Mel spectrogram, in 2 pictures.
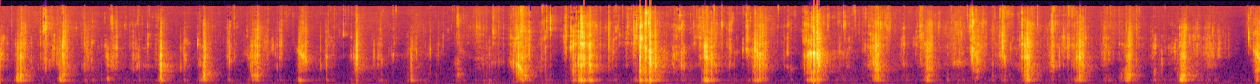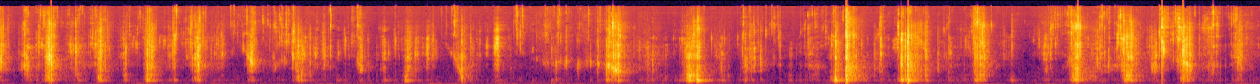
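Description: Close-miked chewing of firm raw shellfish, a run of wet crunches and mouth clicks at an uneven pace, louder in a few clusters of bites.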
